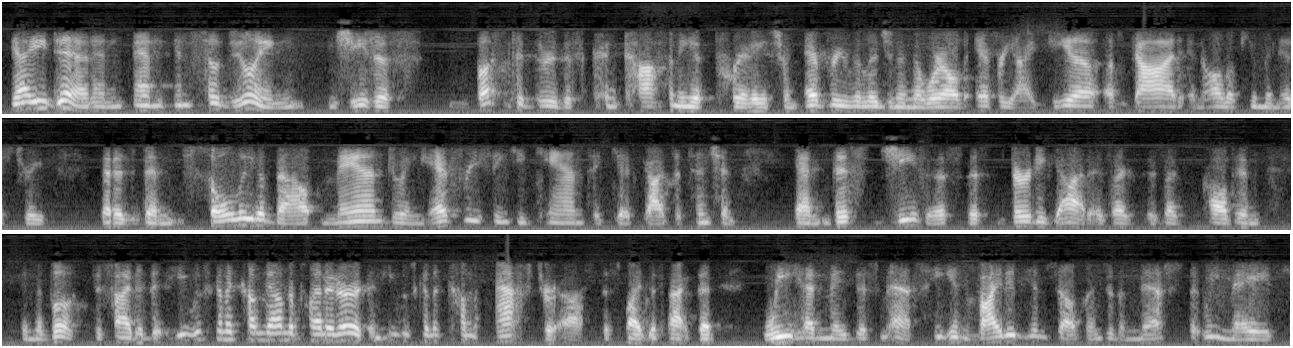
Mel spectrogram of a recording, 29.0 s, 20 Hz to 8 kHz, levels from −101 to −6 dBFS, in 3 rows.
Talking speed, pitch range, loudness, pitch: 200 wpm, 110-150 Hz, -24 LUFS, 120 Hz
